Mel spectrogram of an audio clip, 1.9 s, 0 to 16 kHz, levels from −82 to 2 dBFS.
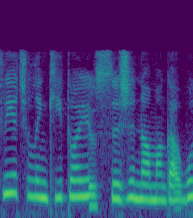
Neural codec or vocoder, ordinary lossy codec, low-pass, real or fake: codec, 16 kHz, 0.5 kbps, X-Codec, WavLM features, trained on Multilingual LibriSpeech; AAC, 48 kbps; 7.2 kHz; fake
